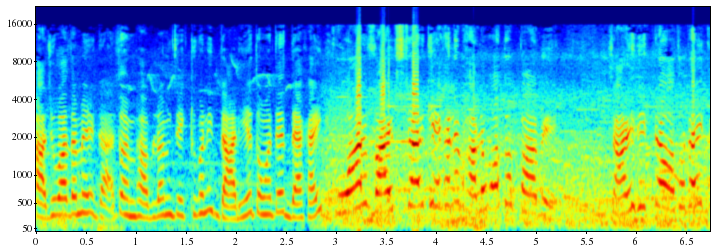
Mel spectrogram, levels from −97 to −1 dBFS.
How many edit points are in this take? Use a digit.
2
